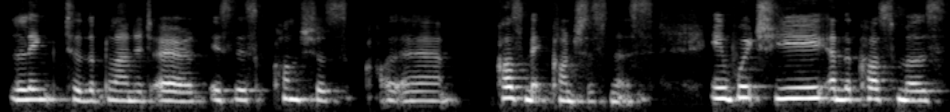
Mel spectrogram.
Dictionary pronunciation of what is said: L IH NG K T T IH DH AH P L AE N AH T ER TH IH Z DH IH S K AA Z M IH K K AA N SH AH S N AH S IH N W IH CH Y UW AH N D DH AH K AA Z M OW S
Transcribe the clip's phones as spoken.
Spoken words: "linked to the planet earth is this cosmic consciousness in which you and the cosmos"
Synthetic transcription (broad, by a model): L IH NG K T T IH DH AH P L AE N AH T ER TH IH Z DH IH S K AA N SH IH K K AA N SH AH S N AH S IH N W IH CH Y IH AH N DH AH K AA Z M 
